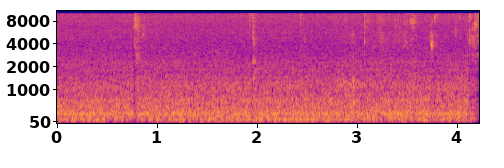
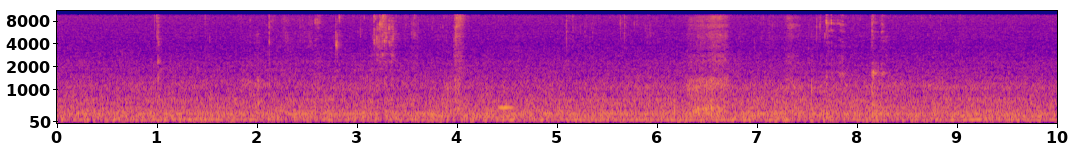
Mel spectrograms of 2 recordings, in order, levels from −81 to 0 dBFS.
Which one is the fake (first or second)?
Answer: second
